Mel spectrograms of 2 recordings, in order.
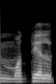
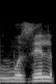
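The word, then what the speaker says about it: المذل: कुछ लोग इसको मुजिल पढ़ते हैं, मगर पढ़ना प्रोनाउंसिएशन में 19-20 कुछ भी किया जा सकता है, कोई इतना मसला नहीं है।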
